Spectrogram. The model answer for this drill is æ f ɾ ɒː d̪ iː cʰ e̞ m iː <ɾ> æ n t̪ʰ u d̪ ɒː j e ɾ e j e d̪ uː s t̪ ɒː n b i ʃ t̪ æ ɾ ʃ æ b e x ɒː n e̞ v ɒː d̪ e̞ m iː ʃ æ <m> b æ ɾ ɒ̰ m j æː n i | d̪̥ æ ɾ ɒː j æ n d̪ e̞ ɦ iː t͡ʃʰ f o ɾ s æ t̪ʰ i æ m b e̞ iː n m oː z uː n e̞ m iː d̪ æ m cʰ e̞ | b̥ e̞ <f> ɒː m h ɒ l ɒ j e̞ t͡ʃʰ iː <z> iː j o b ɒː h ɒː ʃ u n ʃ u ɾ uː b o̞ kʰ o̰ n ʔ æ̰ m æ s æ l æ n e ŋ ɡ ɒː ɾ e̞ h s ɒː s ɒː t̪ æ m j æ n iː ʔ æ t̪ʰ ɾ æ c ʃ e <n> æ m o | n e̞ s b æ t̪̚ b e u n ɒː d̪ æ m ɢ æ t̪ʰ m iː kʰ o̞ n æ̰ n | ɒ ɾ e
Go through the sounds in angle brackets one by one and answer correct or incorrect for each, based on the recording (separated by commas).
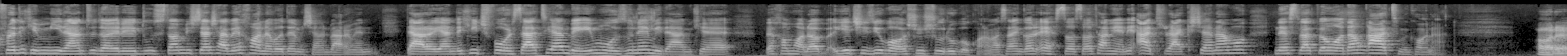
correct, incorrect, incorrect, correct, correct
